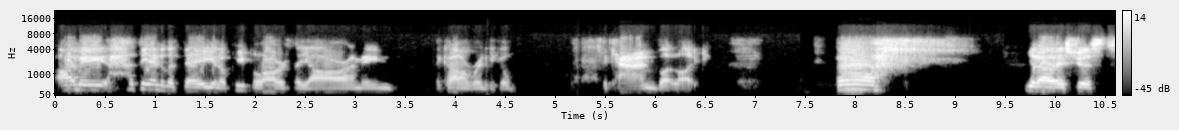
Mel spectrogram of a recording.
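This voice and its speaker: A man speaks with a fairly high pitch and lively intonation. His pace is fairly slow, broken by long, frequent pauses. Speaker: podcast host. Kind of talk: casual chat.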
